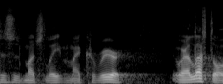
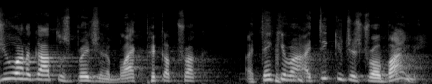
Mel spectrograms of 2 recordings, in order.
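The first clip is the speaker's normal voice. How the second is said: much higher, urgent voice for Jimmy; imitating Jimmy calling, pitched way up; Jimmy on the phone; 10 semitones higher, 7 dB louder than usual. Jimmy calls him on phone.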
